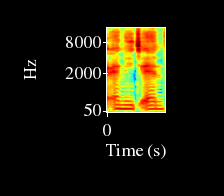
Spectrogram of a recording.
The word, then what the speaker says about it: n8n: By the end of this video, you'd have a clear understanding of where n8n fits in the automation landscape and when to choose it for your own projects or your own business workflows.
